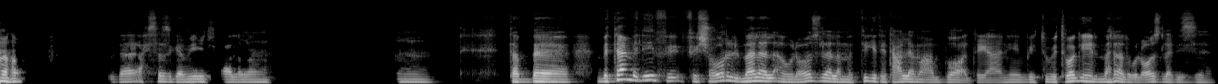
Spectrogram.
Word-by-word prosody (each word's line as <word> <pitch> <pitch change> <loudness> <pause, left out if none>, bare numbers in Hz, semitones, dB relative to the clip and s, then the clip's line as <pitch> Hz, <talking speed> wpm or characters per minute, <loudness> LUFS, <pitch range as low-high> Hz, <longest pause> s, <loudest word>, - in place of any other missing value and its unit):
آه 140 -3 +6 0.9
ده 125 +1 -3
إحساس 125 +1 -4
جميل 125 +1 0
فعلًا 115 -1 -3
آه. 110 - -9 1.3
إمم، 120 -2 -6 0.7
طَب 120 -1 +2 0.7
بتعمل 195 +9 +5
إيه 200 +1 +4
في 160 -5 -5
في 145 -2 -7
شعور 140 +6 +1
الملل 150 -1 +4
أو 125 -5 -3
العُزلة 150 +4 0
لما 120 -3 0
بتيجي 150 +4 -2
تتعلم 120 0 -1
عن 110 -1 -6
بُعد، 105 -4 -5
يعني 105 +1 -6
بت 110 +1 -8
بتواجه 140 +5 +2
المَلل 125 0 0
والعُزلة 115 +2 -2
دي 110 - -10
إزاي؟ 105 -1 -10
125 Hz, 140 wpm, -24 LUFS, 115-140 Hz, 1.3 s, آه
